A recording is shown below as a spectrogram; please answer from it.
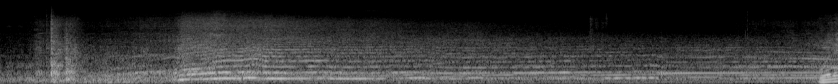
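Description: A drag racing car at a summer nationals event makes a pass, its engine howling loud with a rising then sustained whining roar that fades slightly toward the end, heard from trackside.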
